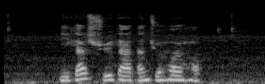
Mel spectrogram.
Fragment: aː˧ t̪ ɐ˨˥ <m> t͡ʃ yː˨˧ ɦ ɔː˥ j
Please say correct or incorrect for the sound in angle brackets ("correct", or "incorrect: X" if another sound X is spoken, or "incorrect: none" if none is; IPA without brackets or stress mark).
incorrect: ŋ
